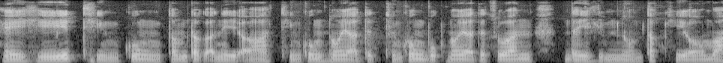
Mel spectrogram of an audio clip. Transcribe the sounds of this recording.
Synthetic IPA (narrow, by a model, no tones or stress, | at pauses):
hejhiːt̪ʰiŋkʊŋt̪ɐmt̪ɐk̚ʔa̰nijʔat̪ʰiŋkʊŋn̥ɔjat̪ɛt̪ʰiŋkʰʊŋbuk̚n̥ɔjat̪ɛt͡suɐnd̪ejlimnɔmt̪ɐk̚hiʔɔma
